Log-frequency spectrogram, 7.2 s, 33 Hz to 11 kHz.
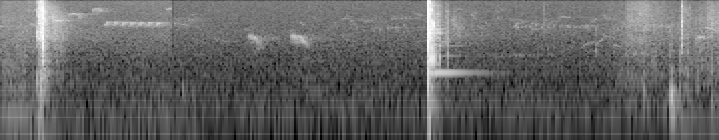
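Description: Two shots from a silenced Cometa Orion SPR .22 PCP air rifle: a sharp crack about half a second in and another about four seconds later, the second followed by a short metallic ring.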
